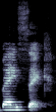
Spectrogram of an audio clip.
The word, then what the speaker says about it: basic: For example, we have the word basic. The S is between two vowels, but you don't say basic.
